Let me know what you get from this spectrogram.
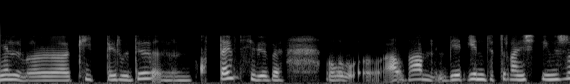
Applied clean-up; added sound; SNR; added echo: neural diffusion model UNIVERSE++.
